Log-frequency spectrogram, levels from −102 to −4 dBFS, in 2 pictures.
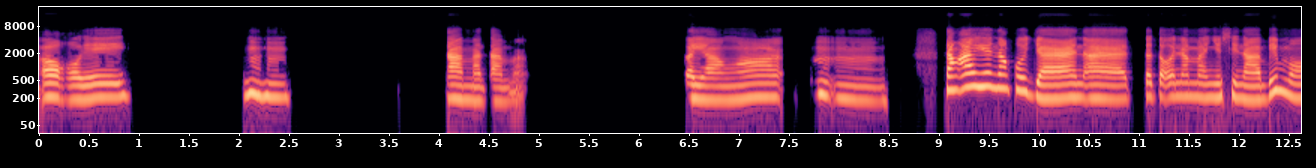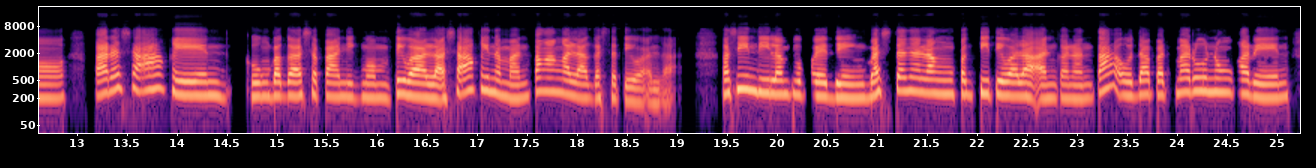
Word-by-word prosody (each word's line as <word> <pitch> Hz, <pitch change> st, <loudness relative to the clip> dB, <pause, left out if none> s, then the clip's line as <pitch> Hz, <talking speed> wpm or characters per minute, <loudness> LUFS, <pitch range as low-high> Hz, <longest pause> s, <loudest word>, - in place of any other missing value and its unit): Okey. 210 Hz, +1 st, +1 dB, 1.1 s
Mhm. 220 Hz, -4 st, -2 dB, 1.5 s
Tama, 190 Hz, -3 st, +1 dB
tama. 170 Hz, 0 st, -6 dB, 1.6 s
Kaya 190 Hz, -3 st, 0 dB
nga, 190 Hz, +2 st, -3 dB, 0.7 s
mm. 185 Hz, -6 st, -6 dB, 0.5 s
Sang-ayon 350 Hz, +4 st, +6 dB
ako 300 Hz, -3 st, 0 dB
diyan 205 Hz, -1 st, +4 dB
at 190 Hz, -1 st, +1 dB
totoo 215 Hz, -1 st, -2 dB
naman 215 Hz, -1 st, -3 dB
yung 215 Hz, -, -2 dB
sinabi 190 Hz, +2 st, 0 dB
mo. 205 Hz, -7 st, -2 dB, 0.3 s
Para 265 Hz, +7 st, +3 dB
sa 315 Hz, +1 st, +1 dB
akin 230 Hz, -6 st, 0 dB, 0.2 s
kumbaga 220 Hz, +1 st, +1 dB
sa 235 Hz, 0 st, -4 dB
panig 215 Hz, -2 st, -1 dB
mong 205 Hz, -2 st, -5 dB
tiwala, 215 Hz, -5 st, +4 dB
sa 265 Hz, +9 st, +2 dB
akin 295 Hz, -3 st, -1 dB
naman 200 Hz, -4 st, -2 dB
pangangalaga 250 Hz, -8 st, 0 dB
sa 200 Hz, -, -8 dB
tiwala 165 Hz, -3 st, -7 dB, 0.4 s
kasi 290 Hz, +6 st, +2 dB
hindi 275 Hz, -3 st, +1 dB
lang 245 Hz, 0 st, +1 dB
po 235 Hz, -, -3 dB
pwedeng 205 Hz, -2 st, +1 dB
basta 265 Hz, +5 st, +1 dB
nalang 260 Hz, -3 st, +1 dB
pagtitiwalaan 230 Hz, -5 st, +1 dB
ka 200 Hz, -, -4 dB
ng 195 Hz, +1 st, -5 dB
tao, 275 Hz, -6 st, +1 dB
dapat 240 Hz, -1 st, 0 dB
marunong 275 Hz, 0 st, -1 dB
ka 250 Hz, -, +2 dB
rin 205 Hz, -1 st, -1 dB
220 Hz, 105 wpm, -23 LUFS, 200-250 Hz, 1.6 s, Sang-ayon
